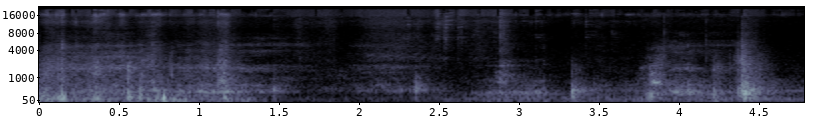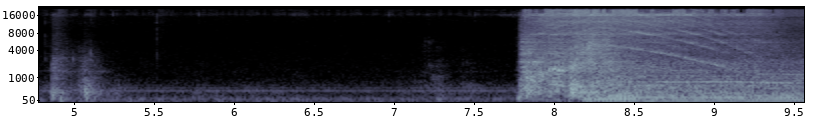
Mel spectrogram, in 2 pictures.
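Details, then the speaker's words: GM 1.5L starter just replaced with an aftermarket Duralast unit (2016-2018 Malibu/Cruze/Equinox), battery reconnected: loud crank with a harsh high whine riding over it as the engine catches, like water spraying, louder outside; noisy new starter suspected. "no it sounds awful if you want that sound to be gone i guess you'd buy oem or maybe this dirt last one isn't no good"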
